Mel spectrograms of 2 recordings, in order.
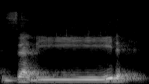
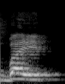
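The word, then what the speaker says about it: زبيد: zubaid tapi zabid ya zabid bifath zh fatahain zainnya difatahkan kasril Ba nah zabid awalnya awak terkecoh itu zubaid ternyata bukan ah di sinilah seorang penulis buku ya karena orang yang membaca itu membacanya dengan zubaid sebag eh contohnya zubaid Nah di sinilah penulis buku menjelaskan itu bukan zubaid dibuatlah tanda kurung wril ba Oh zabit ini bukan zubaid nah gitulah dia ya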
